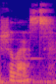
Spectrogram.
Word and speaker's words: Celeste: Inspired by my name is spelled Celeste, pronounced Celeste.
